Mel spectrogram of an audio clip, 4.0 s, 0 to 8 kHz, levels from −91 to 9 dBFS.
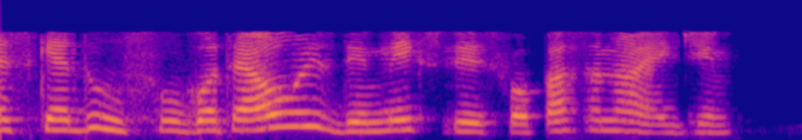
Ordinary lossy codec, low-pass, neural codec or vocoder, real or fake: AAC, 16 kbps; 7.2 kHz; codec, 16 kHz, 1 kbps, X-Codec, HuBERT features, trained on balanced general audio; fake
